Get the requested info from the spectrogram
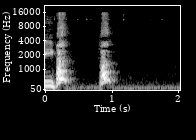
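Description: A dog barks twice, two short sharp barks about two-thirds of a second apart: demand barking for her walk.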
